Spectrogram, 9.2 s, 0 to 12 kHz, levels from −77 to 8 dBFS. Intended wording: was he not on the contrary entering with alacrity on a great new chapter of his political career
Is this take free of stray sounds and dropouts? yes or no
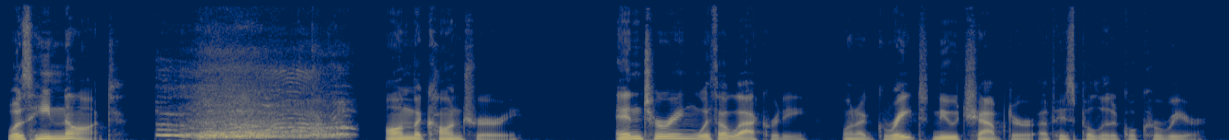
no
